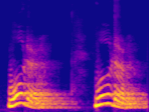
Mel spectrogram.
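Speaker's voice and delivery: "water" said with American T sound. Showing learners how Americans pronounce the T in a word: American accent. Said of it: "Unlike the American English".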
